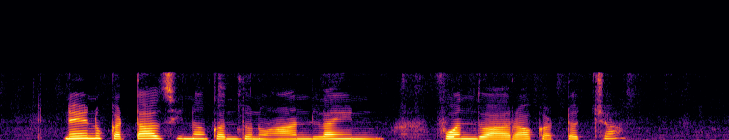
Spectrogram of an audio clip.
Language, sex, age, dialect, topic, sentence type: Telugu, female, 18-24, Southern, banking, question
